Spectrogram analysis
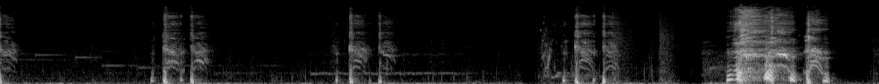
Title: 3minutes of coughing compilation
